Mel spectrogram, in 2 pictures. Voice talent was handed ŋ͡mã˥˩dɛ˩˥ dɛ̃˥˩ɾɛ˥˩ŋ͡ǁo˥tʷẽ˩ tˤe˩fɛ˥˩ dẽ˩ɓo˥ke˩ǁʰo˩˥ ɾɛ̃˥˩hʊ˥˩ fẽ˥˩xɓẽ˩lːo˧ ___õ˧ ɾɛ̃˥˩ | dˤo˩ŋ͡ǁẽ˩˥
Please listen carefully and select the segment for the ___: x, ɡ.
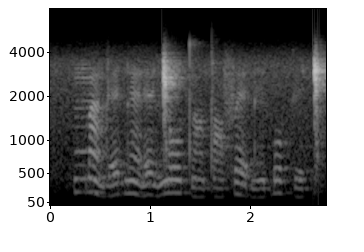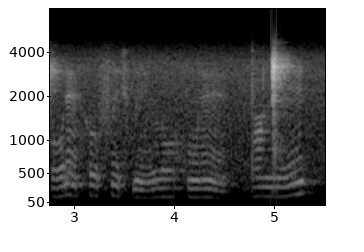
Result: x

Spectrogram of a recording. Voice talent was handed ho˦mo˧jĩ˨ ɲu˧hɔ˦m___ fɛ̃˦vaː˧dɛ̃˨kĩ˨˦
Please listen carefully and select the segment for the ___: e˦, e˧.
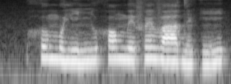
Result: e˧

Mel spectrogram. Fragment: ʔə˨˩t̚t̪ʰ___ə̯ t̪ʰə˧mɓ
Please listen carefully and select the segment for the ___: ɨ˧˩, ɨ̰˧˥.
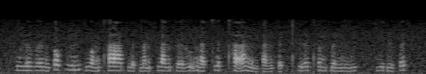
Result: ɨ̰˧˥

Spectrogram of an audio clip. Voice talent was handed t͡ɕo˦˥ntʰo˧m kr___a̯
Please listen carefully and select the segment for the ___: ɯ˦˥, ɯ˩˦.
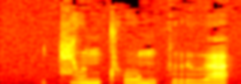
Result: ɯ˦˥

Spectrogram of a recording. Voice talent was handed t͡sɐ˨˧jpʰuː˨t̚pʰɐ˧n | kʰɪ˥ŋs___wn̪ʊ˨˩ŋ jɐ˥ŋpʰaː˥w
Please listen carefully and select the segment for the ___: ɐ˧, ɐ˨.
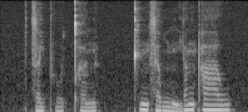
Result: ɐ˧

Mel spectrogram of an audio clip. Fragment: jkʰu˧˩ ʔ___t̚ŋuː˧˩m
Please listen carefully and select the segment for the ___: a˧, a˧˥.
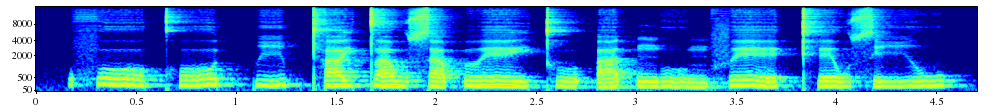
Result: a˧˥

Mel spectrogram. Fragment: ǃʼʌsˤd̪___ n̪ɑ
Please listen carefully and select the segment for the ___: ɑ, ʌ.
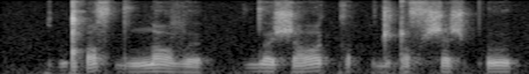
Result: ʌ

